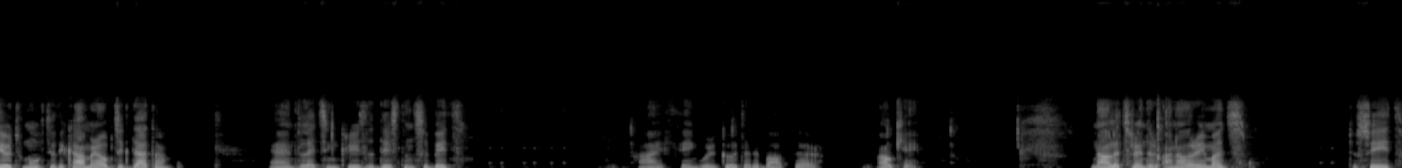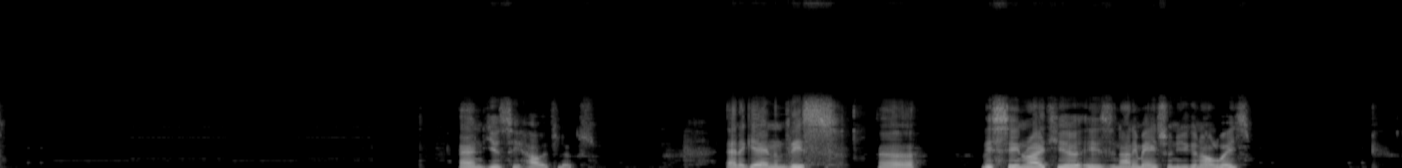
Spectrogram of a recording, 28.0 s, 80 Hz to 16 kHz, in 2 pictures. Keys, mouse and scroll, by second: 0.9 click, 3.5 click, 4.0 click, 4.5 click, 4.9 click, 5.3 click, 5.5 click, 6.3 middle click, 8.9 middle click, 9.3 middle click, 11.6 KP_0, 13.3 click, 14.3 click, 22.5 Escape, 24.7-25.4 scroll up 2, 26.7 click, 27.5 click.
